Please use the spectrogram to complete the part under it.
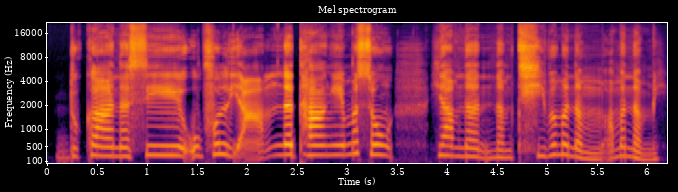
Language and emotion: Manipuri, disgusted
